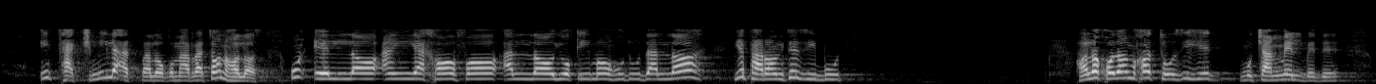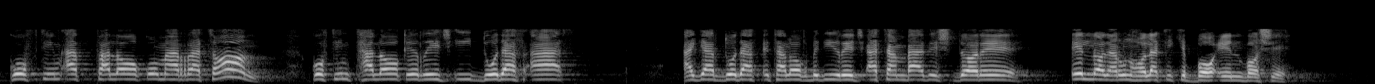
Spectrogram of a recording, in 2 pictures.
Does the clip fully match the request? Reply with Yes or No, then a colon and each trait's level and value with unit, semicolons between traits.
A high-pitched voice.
Yes: high, 235 Hz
